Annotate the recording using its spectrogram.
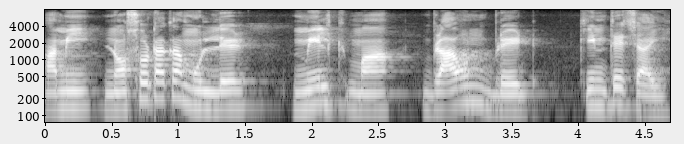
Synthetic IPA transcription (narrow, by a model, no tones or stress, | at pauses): aminɔʃoʈakamulːeɾ | milkmãbɾawnbɾeɖ | kint̪et͡ɕaj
